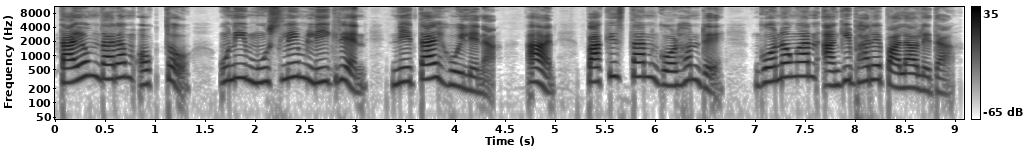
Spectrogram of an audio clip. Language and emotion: Santali, neutral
